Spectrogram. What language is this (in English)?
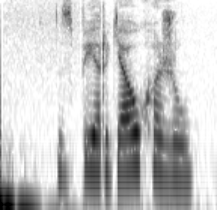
Russian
